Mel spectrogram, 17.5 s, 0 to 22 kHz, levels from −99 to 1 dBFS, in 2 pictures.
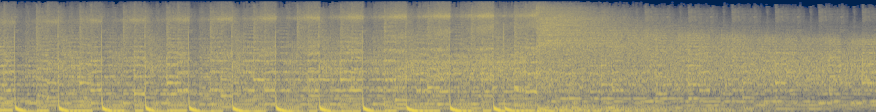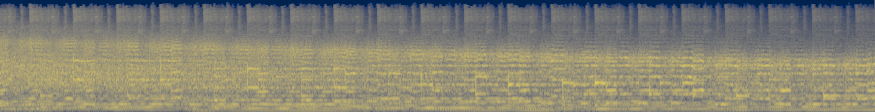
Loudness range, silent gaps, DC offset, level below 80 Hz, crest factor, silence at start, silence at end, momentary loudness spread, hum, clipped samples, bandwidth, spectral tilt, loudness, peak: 5 LU; none; under 0.1%; -24 dBFS; 14 dB; 0 s; 0 s; 6 LU; none; under 0.1%; over 20 kHz; -2.5 dB/octave; -13 LUFS; 0 dBFS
